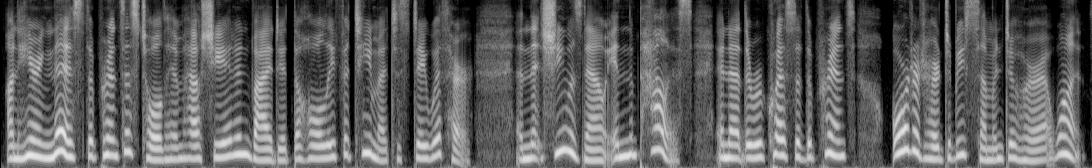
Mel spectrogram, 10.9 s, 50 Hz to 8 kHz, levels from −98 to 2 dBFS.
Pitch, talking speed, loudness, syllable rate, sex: 245 Hz, 230 wpm, -17 LUFS, 5.9 syllables/s, female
